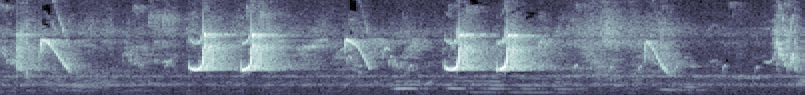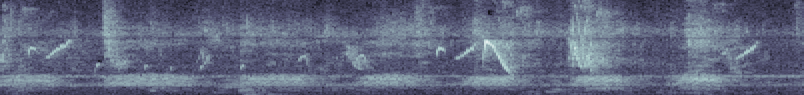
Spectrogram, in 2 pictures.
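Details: Male rain quail calling: sharp, high, downward-slurred notes given in quick doublets about once a second, later fading among softer chirps and a rhythmic, buzzy pulsing background sound.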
